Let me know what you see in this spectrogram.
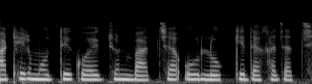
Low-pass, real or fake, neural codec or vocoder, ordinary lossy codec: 7.2 kHz; real; none; none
